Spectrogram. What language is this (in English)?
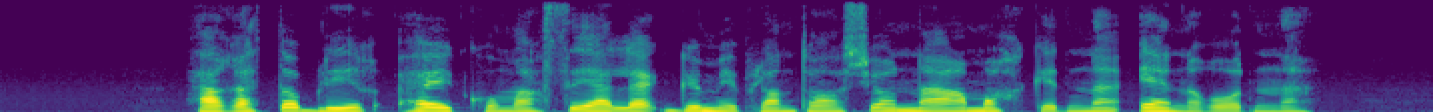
Norwegian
